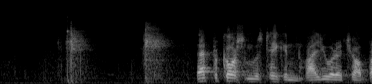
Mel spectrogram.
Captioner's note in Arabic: نقرات البندقية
